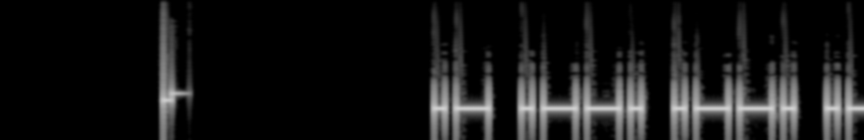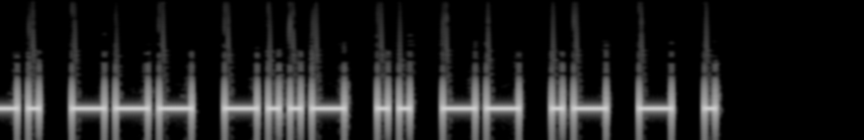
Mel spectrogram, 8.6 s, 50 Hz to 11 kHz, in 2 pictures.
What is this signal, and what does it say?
Morse code, heard as a keyed tone, about 22 wpm, 700 Hz. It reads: APPROXIMATE
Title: LY Suffix - Top 100 Words with Base Words 22wpm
